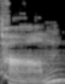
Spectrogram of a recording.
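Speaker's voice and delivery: dip-rise tone: pitch dips then climbs on 탐. Lesson on tone rules for syllable-final consonants: falling-rising tone on 탐. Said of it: "발음이 내려갔다 올라가는 탐".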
